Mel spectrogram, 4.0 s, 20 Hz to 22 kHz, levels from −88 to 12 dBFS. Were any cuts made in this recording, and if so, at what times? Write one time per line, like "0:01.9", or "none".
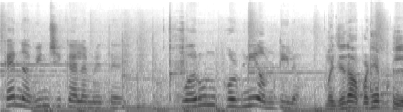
0:03.1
